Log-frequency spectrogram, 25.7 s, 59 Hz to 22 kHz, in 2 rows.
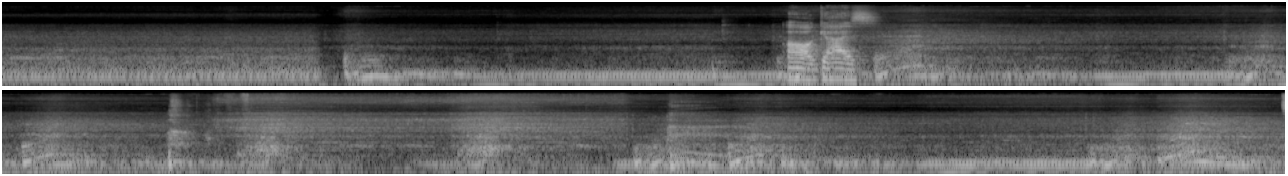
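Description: A 2025 BMW M5 engine revs in short swelling bursts between steadier running, with people talking over it throughout.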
